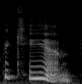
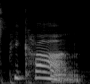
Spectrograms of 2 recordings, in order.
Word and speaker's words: pecan: I know some of you are saying, Sharon, it's not pecan, it's pecan. Well, Sharon says it, pecan. So I don't know what else to say except for I'm sorry if you don't like how I pronounce that, but pecan just sounds weird to me.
